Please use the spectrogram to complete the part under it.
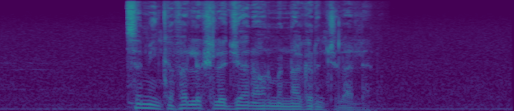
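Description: A man speaks tensely, close by.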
